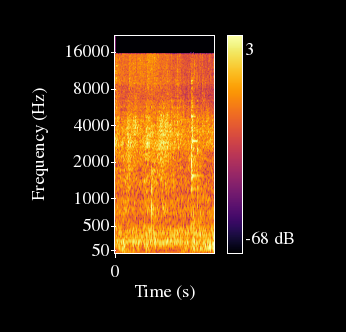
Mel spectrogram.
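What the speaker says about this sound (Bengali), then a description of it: "দেখো ডিমগুলোকে ভেজে নিচ্ছি" Eggs fry in hot oil in a pan, giving a steady, close crackling sizzle with a few sharper pops, alone and without talk.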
